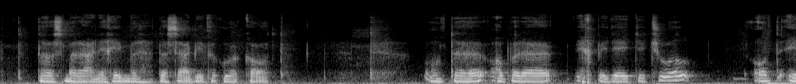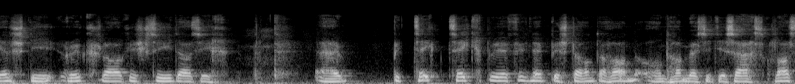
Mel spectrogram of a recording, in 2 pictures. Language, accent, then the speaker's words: German; Erlenbach, Zurich, Switzerland; Und wir sind zum grössten Teil in Irlenbach am Zürichsee aufgewachsen, während dem Krieg.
